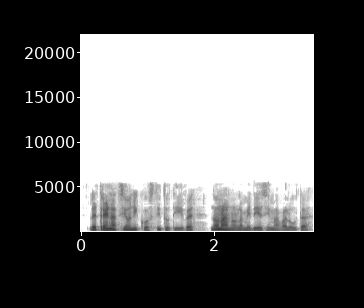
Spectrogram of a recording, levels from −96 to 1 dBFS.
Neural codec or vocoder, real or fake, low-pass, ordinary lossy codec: none; real; 5.4 kHz; AAC, 32 kbps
